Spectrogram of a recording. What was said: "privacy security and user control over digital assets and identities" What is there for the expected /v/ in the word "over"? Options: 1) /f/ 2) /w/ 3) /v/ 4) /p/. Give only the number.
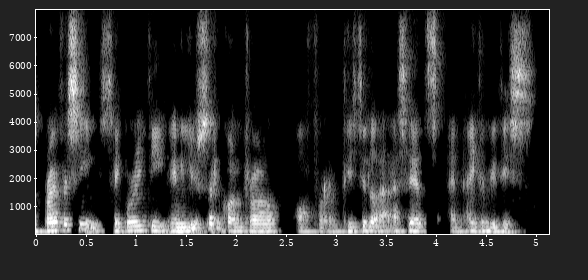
1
